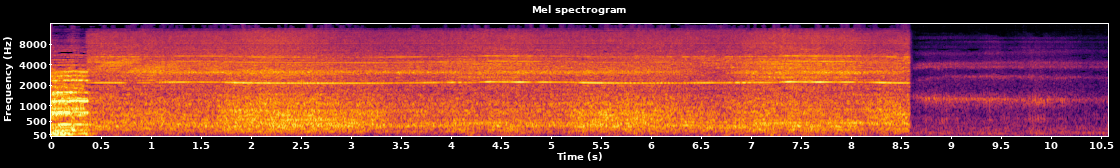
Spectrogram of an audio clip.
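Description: Upright vacuum cleaner running: a steady rushing hiss with a high, even whine that cuts off suddenly about a second and a half before the end.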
